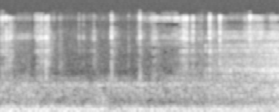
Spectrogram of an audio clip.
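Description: Near silence, with faint light rustles and ticks of hands moving on paper comic book pages.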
